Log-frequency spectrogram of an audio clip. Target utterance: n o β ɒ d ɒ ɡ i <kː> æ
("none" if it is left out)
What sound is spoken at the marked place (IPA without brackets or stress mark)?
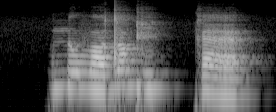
kː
